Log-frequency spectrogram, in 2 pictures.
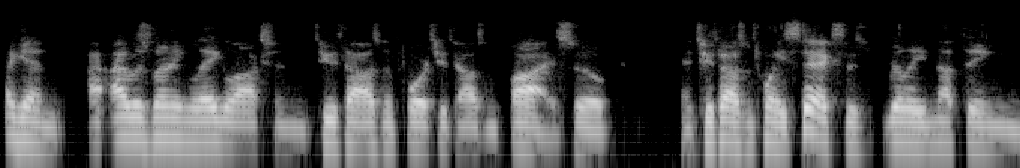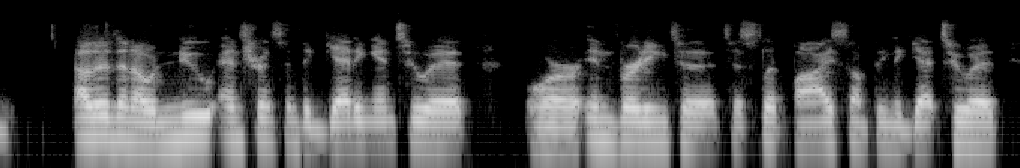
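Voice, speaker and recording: A middle-aged man, a grappling referee and coach, chatting as a podcast guest; he tells stories with lively energy, swears freely, and acts out the people he quotes. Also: medium pitch, normal speed, dry recording. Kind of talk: casual chat. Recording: slightly muffled dry podcast audio.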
